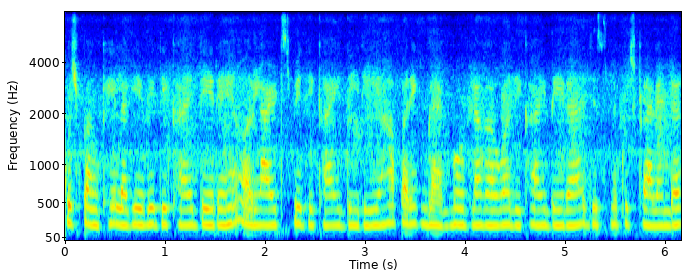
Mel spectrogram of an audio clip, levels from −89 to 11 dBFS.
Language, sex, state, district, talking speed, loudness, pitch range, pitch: Hindi, female, Chhattisgarh, Korba, 290 wpm, -24 LUFS, 205-215 Hz, 210 Hz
